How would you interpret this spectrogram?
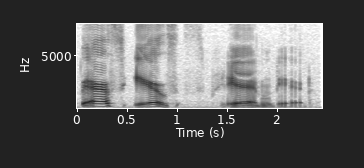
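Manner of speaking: high, slow, gushing toad voice; boastful Toad. A narrator's reading. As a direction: gush over the visitors. Toad's line.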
